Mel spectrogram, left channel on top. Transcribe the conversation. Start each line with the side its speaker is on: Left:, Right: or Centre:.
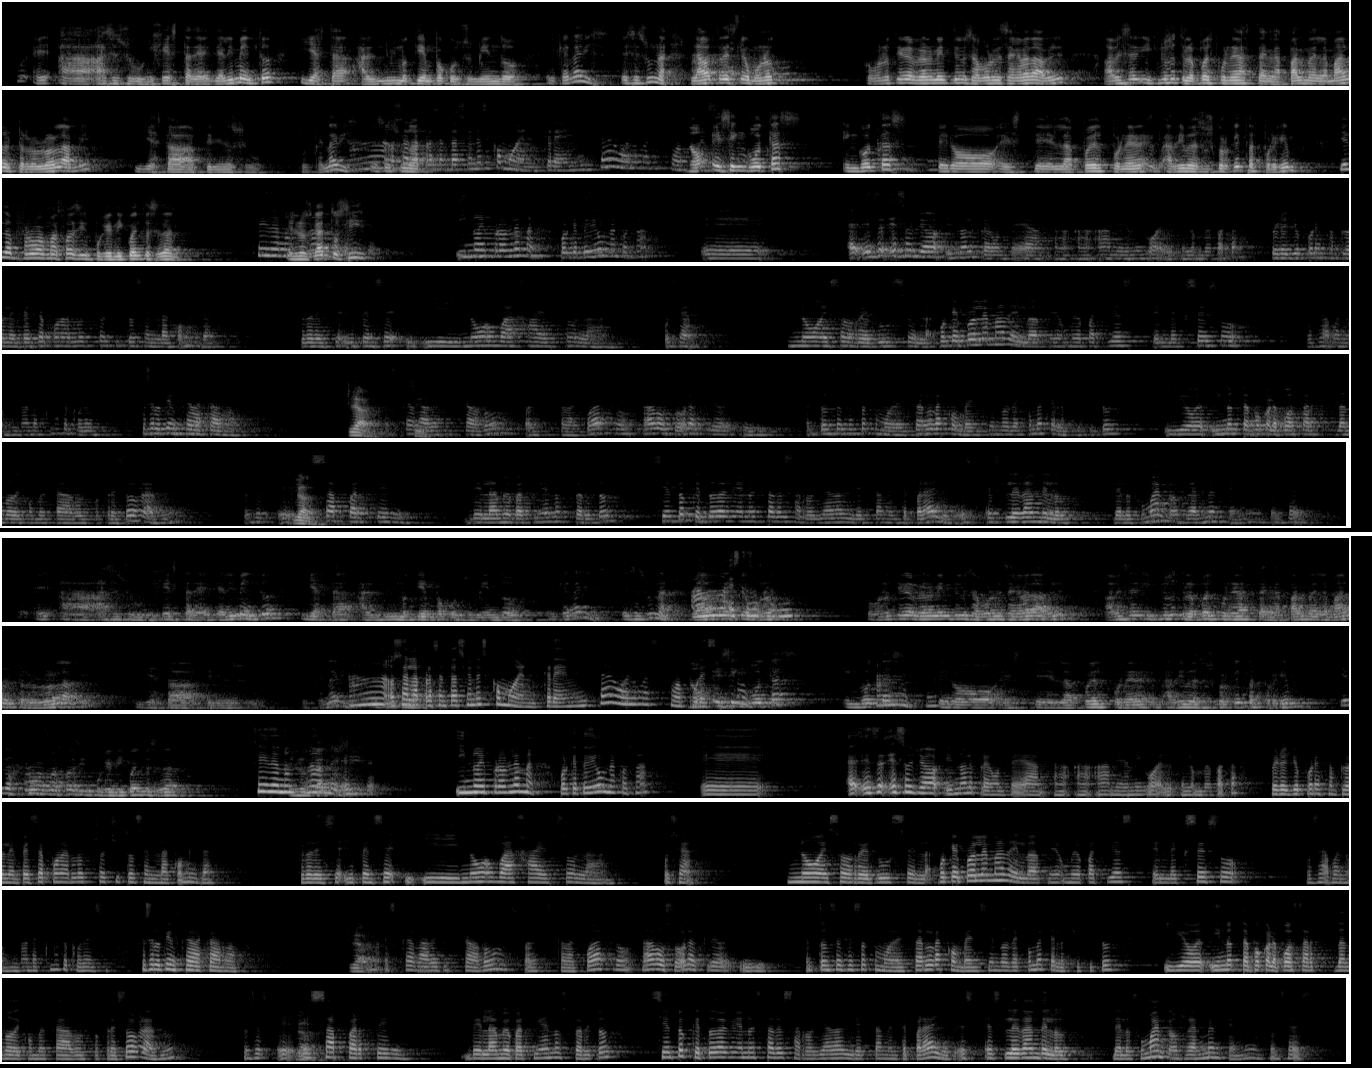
Left: Eh, ha- hace su ingesta de, de alimento y ya está al mismo tiempo consumiendo el cannabis. Esa es una. La
Right: Ah,
Left: otra es
Right: es
Left: que
Right: que
Left: como
Right: eso está
Left: no,
Right: bien.
Left: como no tiene realmente un sabor desagradable, a veces incluso te lo puedes poner hasta en la palma de la mano, el perro lo lame y ya está obteniendo su, su cannabis.
Right: Ah,
Left: Esa es
Right: o sea,
Left: una
Right: la presentación es como en cremita o algo así, como en
Left: No,
Right: purecito.
Left: es en gotas,
Right: o como-
Left: en gotas,
Right: Ah, ya.
Left: pero este, la puedes poner arriba de sus croquetas, por ejemplo. Y es la
Right: Ajá.
Left: forma
Right: Sí,
Left: más fácil porque ni cuenta se dan.
Right: Sí, no, no,
Left: En los
Right: no.
Left: gatos
Right: de-
Left: sí,
Right: este, y no hay problema, porque te digo una cosa, eh, e- ese- eso yo, y no le pregunté a, a- a- a mi amigo el, el homeópata, pero yo, por ejemplo, le empecé a poner los chochitos en la comida, pero decía, yo pensé, y, y no baja eso la, o sea, No, eso reduce la, porque el problema de la home- homeopatía es el exceso, o sea, bueno, no, no, ¿cómo se puede decir? Que se lo tienes que dar a cada rato,
Left: claro,
Right: ¿no? Es cada,
Left: sí,
Right: a veces cada dos, a veces cada cuatro, cada dos horas, creo. Y entonces eso como de estarla convenciendo de cómete los chuchitos y yo, y no tampoco le puedo estar dando de comer cada dos o tres horas, ¿no? Entonces, e-
Left: claro.
Right: esa parte de la homeopatía en los perritos, siento que todavía no está desarrollada directamente para ellos. Es, es, le dan de los, de los humanos realmente, ¿no? Entonces,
